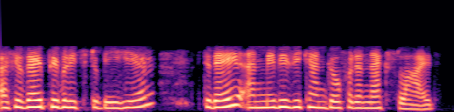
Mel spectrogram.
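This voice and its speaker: Speaking with a Hungarian accent, a woman keeps a fairly quick pace. Her pitch is fairly high, with ordinary variation. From Hungary. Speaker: biology professor. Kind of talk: panel presentation.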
